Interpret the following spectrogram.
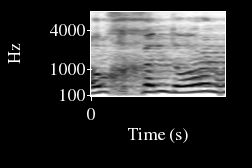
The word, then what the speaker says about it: Hoogendoorn: in Dutch it's spelled Hoogendoorn, which sounds terrible. In the rest of the world we have this really stupid strong G.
